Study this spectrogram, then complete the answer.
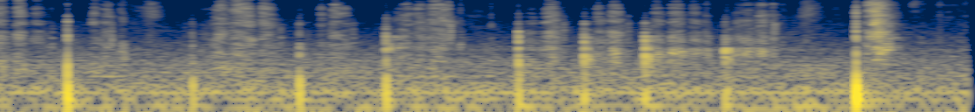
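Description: A pen writes on an e-ink tablet with faint, close scratching strokes, punctuated by small ticks as the tip lifts and touches down.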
